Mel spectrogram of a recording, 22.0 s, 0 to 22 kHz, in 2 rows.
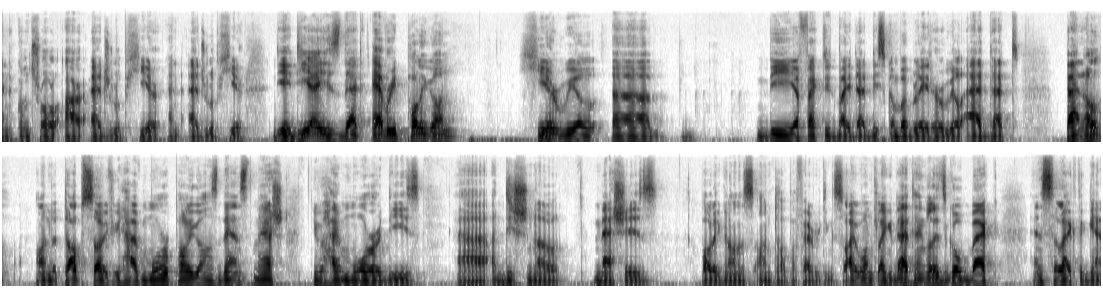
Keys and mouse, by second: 1.2 ctrl+r, 5.2 click, 5.9 Tab, 6.5 click, 6.9 click, 7.3-8.9 drag, 11.1 click, 15.1 click, 16.1 click, 16.9 shift+click, 19.4 click, 20.0 KP_1, 21.7 alt+z.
